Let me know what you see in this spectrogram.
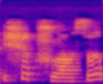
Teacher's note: İşıq şüası, burada hamısı kar samitdən ibarət olur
